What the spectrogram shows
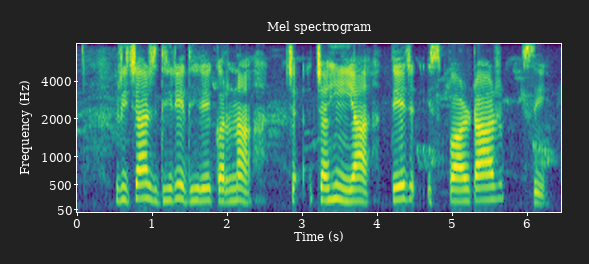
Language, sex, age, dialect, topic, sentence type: Magahi, female, 18-24, Northeastern/Surjapuri, agriculture, question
